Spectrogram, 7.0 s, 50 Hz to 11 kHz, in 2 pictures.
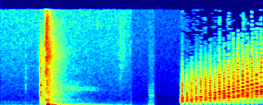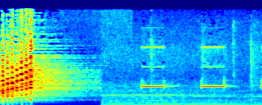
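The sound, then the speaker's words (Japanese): A 600-watt microwave oven heating spaghetti in water in an uncovered container for six minutes: a door thuds shut, a loud rising whir as it starts, then a low steady hum with a few high electronic beeps repeating. No one speaks. “600ワットのレンジに茹で時間が3分のスパゲティなので、プラス3分で6分かけてみます。”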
